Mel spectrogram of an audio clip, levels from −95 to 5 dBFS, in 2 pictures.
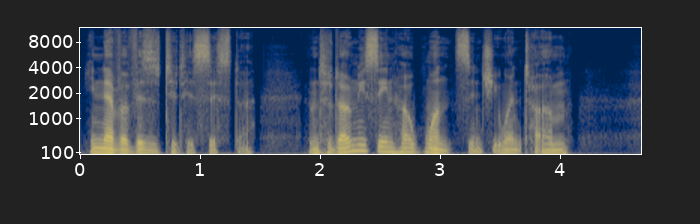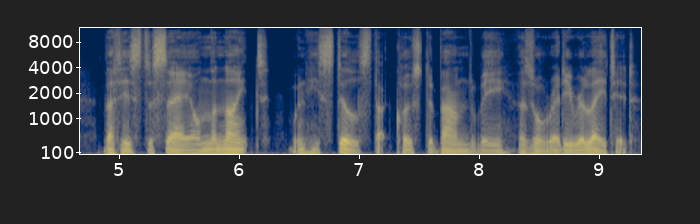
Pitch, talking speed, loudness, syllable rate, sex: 90 Hz, 205 wpm, -23 LUFS, 5.7 syllables/s, male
